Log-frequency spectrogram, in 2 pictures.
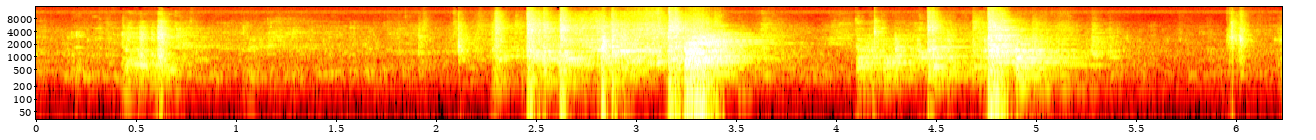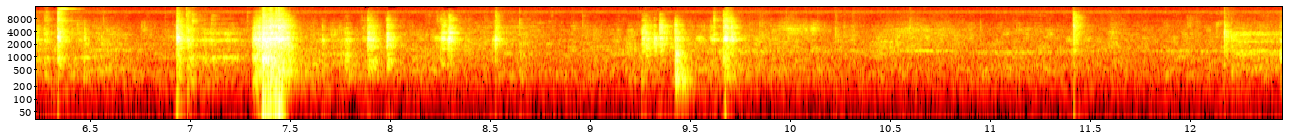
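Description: Cooking pots and utensils being handled, with a burst of clattering about two to four seconds in, then scattered single clinks and knocks.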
